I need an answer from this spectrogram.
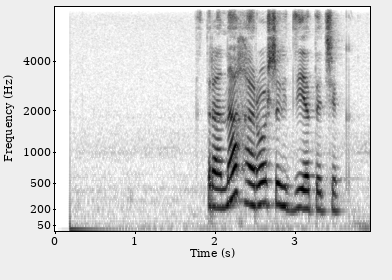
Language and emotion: Russian, positive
